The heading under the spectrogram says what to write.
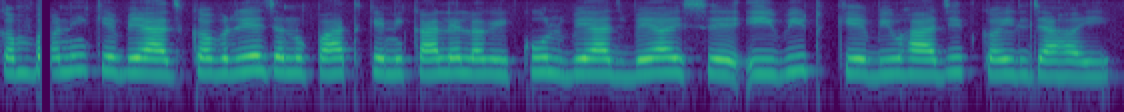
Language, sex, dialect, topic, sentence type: Magahi, female, Central/Standard, banking, statement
